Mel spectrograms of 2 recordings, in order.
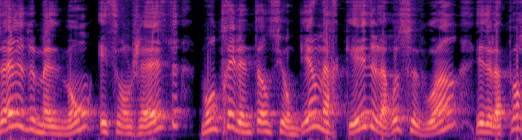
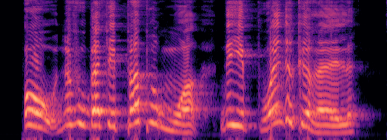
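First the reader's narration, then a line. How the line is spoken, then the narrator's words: Half naive, half affected. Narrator (French): s'écria Indiana d'un ton moitié ingénu, moitié affecté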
